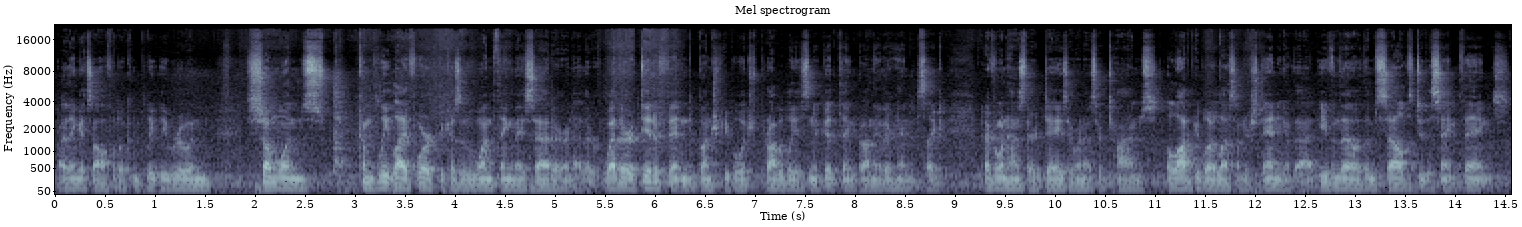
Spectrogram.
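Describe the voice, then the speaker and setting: A man's voice: sits low, little pitch movement, fast talker. A young American man hosting a podcast, chatting in a rambling, opinionated way. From United States. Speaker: podcast host. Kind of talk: casual conversation. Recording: echoey room, faint noise.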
